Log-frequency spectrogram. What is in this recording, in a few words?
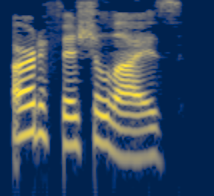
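"artificialize", English, British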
